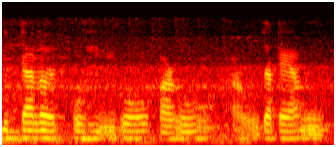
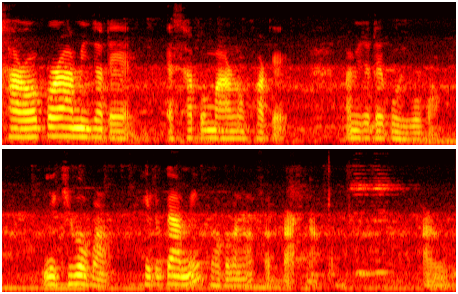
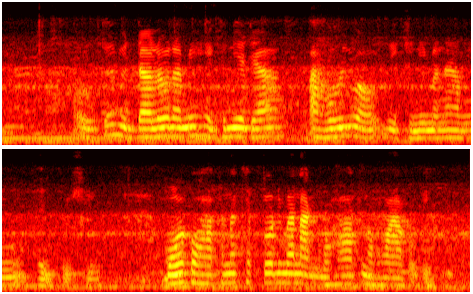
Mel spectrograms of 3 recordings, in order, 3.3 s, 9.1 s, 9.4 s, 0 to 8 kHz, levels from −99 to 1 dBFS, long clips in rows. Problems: constant background noise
